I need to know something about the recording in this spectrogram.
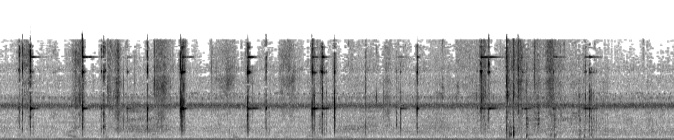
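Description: Metal hose fittings click and scrape as they are screwed together.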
